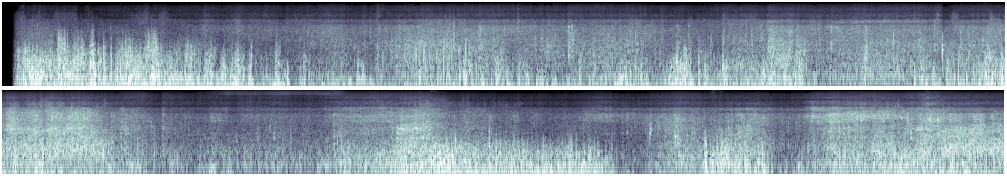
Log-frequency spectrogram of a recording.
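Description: Wind rushing over the microphone while skiing downhill, with the hiss of skis on snow swelling and easing through the turns.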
